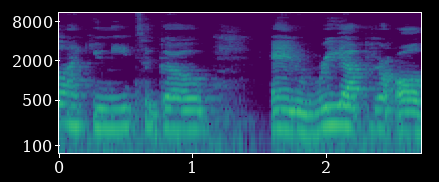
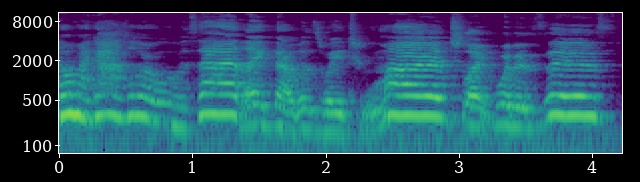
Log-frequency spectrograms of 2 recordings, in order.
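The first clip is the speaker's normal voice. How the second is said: much louder, higher startled outburst; loud stunned cry to the Lord; shocked waking; 6 semitones higher, 6 dB louder than usual. Retold or imitated. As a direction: gasp it out after a nightmare. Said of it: "And I'm like".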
